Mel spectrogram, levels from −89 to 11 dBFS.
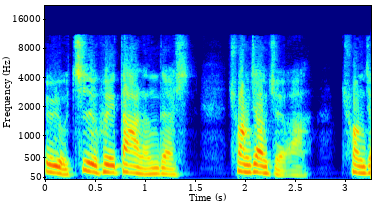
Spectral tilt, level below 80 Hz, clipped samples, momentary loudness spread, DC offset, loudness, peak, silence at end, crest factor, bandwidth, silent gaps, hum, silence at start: -6.5 dB/octave; -62 dBFS; under 0.1%; 15 LU; under 0.1%; -15 LUFS; -2 dBFS; 0 s; 14 dB; 11.5 kHz; none; none; 0 s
